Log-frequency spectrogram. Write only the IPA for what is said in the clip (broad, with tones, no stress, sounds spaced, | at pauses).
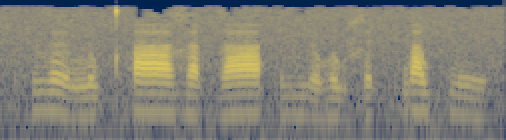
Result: ɣ əː˧˩ ŋ ə˧˩ w t̪ʰ aː˧ z a˨˩ t̚ z aː˧ | v i˧˩ ə̯ v ə˧˩ w s ə˨˩ t̚ h w a˧ w k w e̤˨˩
